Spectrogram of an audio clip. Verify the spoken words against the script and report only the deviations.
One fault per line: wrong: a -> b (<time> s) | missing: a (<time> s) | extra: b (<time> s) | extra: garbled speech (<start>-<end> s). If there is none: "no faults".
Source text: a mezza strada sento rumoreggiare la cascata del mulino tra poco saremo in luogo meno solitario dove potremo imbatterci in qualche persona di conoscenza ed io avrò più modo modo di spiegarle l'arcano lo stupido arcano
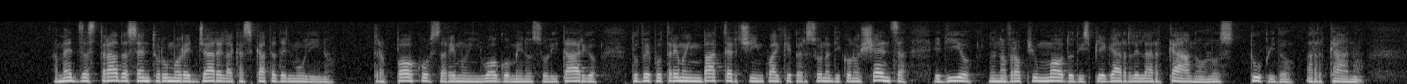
extra: non (9.8 s)
missing: modo (10.7 s)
